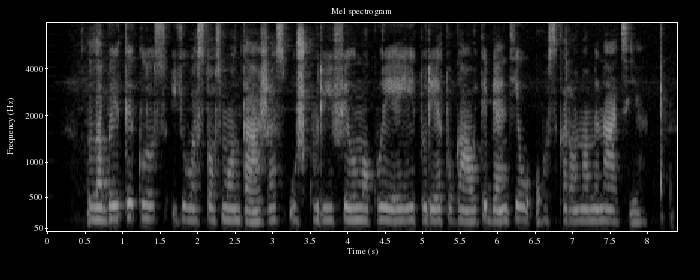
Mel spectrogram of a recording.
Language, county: Lithuanian, Klaipėda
